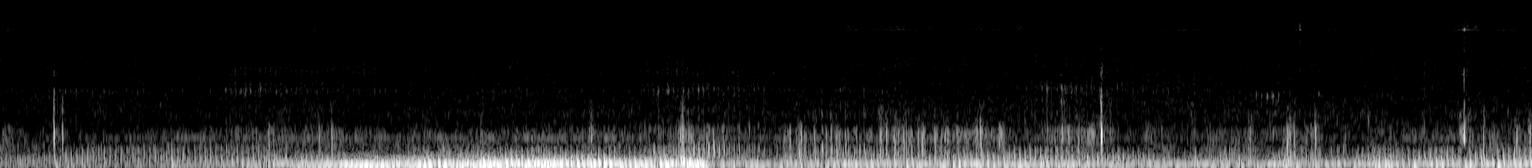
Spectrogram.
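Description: A cheetah purrs in a deep, steady rumble that swells loudly, then settles into a softer drone.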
